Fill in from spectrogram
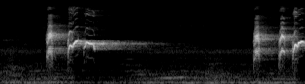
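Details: Agitated Sooty-headed Bulbul giving a loud burst of sharp notes that melts into a prolonged ringing whistle, then a pause and a fresh cluster of quick chirps.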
